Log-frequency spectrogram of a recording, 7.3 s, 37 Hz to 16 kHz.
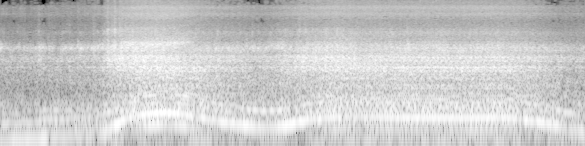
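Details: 6.2 diesel Suburban after installing a freeze-plug 41mm block heater and new alternator and refilling coolant; clatter rises briefly in revs then settles to a steady, even beat, no misses or knocks; healthy idle.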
